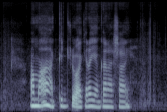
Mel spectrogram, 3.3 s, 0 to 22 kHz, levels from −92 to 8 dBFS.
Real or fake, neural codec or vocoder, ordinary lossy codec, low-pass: fake; codec, 44.1 kHz, 7.8 kbps, DAC; none; none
